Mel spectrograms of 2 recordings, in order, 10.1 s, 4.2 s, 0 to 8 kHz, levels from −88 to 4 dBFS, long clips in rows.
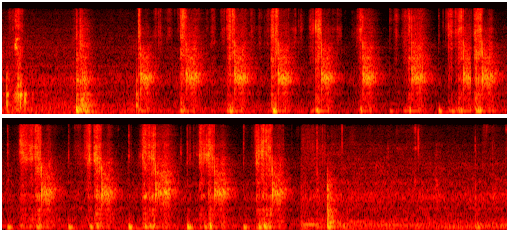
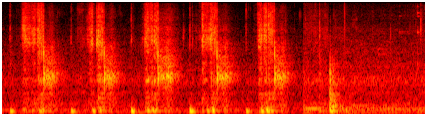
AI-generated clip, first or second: first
